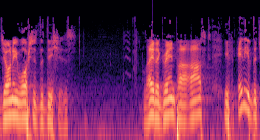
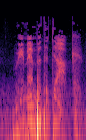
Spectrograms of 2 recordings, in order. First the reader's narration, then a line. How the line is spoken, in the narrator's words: she whispers to him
